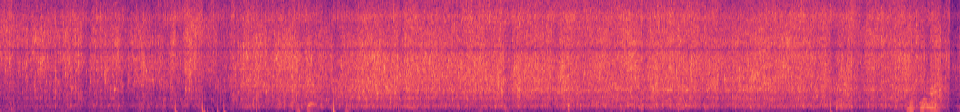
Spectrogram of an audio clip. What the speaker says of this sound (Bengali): আমার শুটকিগুলো হচ্ছে ভাজা হয়ে গেছে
